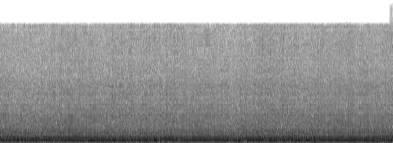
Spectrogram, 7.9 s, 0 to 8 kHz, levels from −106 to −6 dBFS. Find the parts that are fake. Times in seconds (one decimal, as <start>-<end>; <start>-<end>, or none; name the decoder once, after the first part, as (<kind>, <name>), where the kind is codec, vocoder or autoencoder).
1.3-2.0 (vocoder, WaveNeXt); 3.6-4.4; 6.4-7.5

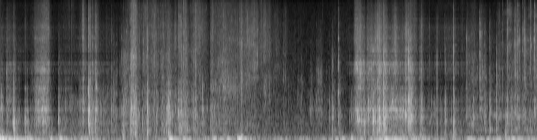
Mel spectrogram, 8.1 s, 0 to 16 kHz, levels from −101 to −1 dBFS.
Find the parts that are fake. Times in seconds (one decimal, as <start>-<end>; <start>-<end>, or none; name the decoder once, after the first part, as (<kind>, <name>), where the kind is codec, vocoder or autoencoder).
0.0-1.7 (codec, SNAC); 5.2-7.0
